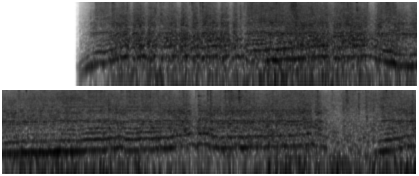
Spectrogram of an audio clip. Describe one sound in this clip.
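A sports car engine revs loudly, rising and falling in pitch.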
